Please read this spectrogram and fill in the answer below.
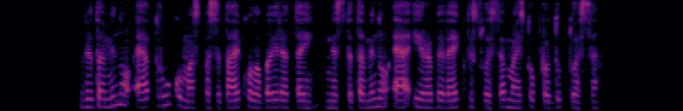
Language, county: Lithuanian, Marijampolė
